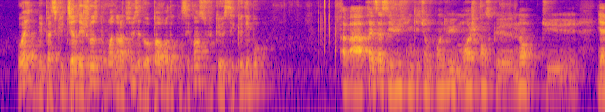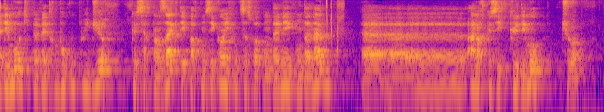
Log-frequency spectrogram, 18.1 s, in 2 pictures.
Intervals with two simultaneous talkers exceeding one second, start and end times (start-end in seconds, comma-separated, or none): none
